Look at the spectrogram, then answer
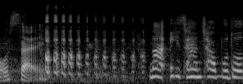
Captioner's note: laughs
